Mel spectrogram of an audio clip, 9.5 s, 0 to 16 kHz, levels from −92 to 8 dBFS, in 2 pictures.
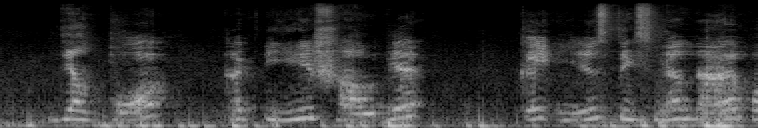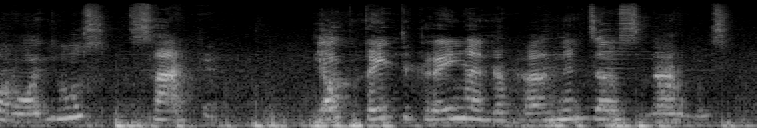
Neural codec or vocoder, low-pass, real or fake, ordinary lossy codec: codec, 44.1 kHz, 3.4 kbps, Pupu-Codec; 14.4 kHz; fake; AAC, 96 kbps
